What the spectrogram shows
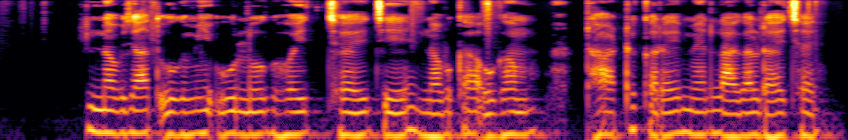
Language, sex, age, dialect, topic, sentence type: Maithili, male, 18-24, Eastern / Thethi, banking, statement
